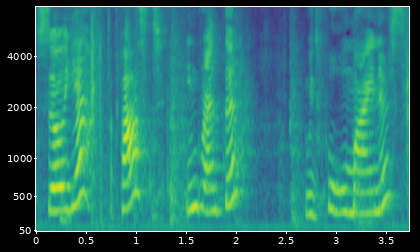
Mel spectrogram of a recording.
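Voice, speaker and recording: Over noticeable background noise, a woman with a non-native accent speaks with lively intonation. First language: not English. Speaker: vlogger. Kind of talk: casual vlog monologue. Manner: halting.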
